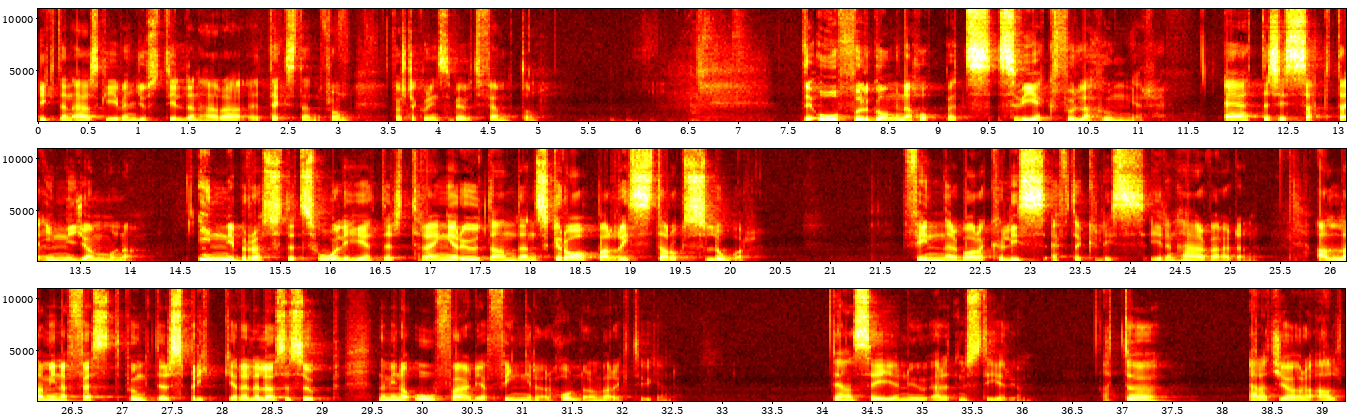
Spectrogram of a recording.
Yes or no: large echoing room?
yes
